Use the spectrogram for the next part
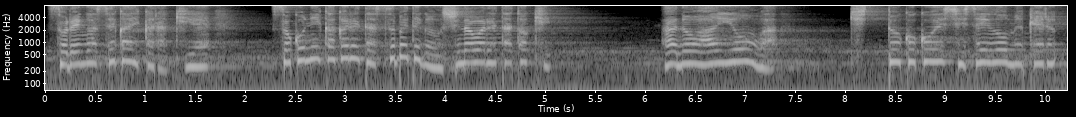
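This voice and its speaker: A woman playing a gentle, resolute and wistful young heroine in an anime game. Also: very high voice, brisk. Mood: solemn, resolute. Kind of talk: Japanese anime game voice acting. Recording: long reverb, music under the voice. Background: game music.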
